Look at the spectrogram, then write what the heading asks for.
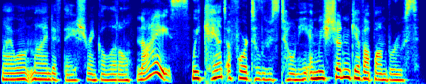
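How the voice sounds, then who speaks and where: A confident superheroine from a video game. Her voice sits a little low for a woman, with a dry, wisecracking, soldierly assurance. The recording is clean and free of room sound. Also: moderate pace, breathy edge, no echo. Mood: wry, conversational.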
